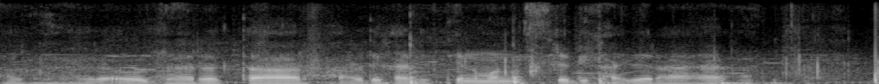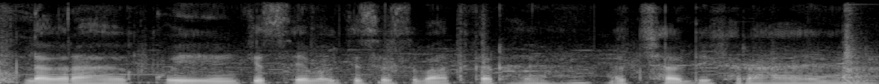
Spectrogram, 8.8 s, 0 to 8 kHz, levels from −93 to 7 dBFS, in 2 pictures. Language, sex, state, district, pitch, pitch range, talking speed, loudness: Hindi, male, Chhattisgarh, Balrampur, 100 Hz, 100-105 Hz, 190 wpm, -25 LUFS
